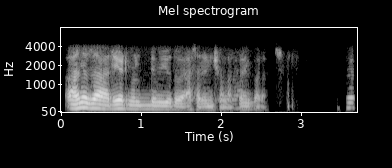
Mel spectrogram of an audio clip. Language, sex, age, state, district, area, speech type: Kashmiri, male, 45-60, Jammu and Kashmir, Budgam, urban, conversation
